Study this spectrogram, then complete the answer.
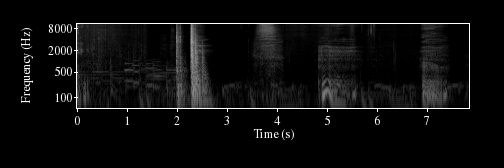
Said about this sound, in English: Well, lock the door. There's a catch on the other side. It's a coat room.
